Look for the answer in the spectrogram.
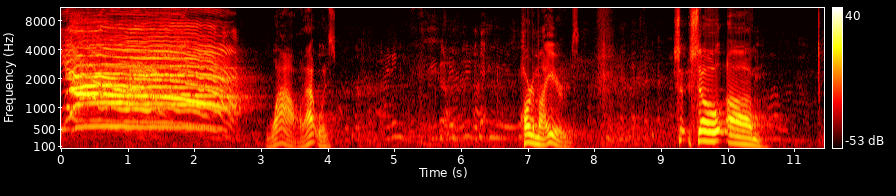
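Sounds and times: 
group of children yelling together: 0.0s - 2.9s
speech: 3.2s - 4.3s, 6.9s - 7.8s, 9.2s - 10.6s
laughter: 4.2s - 4.8s, 8.0s - 9.2s.

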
